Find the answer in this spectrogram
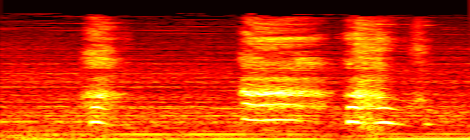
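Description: A young woman's voice crying, with three short sobbing gasps over steady, low background music.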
